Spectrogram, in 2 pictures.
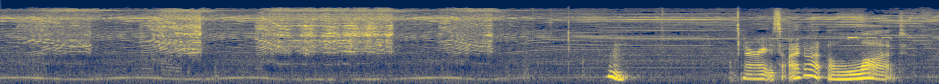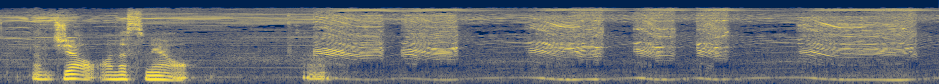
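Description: An electric nail drill whirs, its pitch wavering up and down as it grinds a nail.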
